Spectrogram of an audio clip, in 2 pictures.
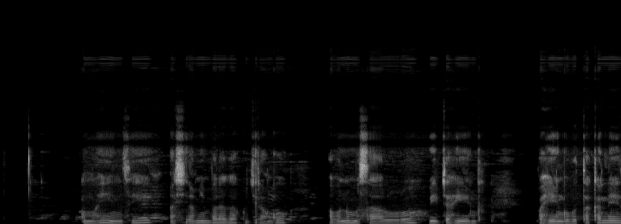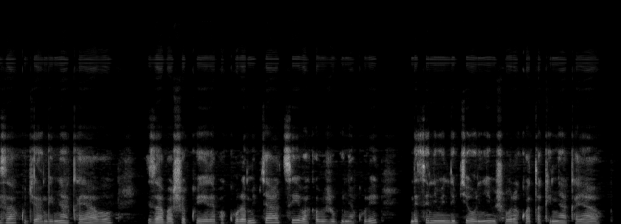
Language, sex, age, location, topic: Kinyarwanda, female, 18-24, Kigali, agriculture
